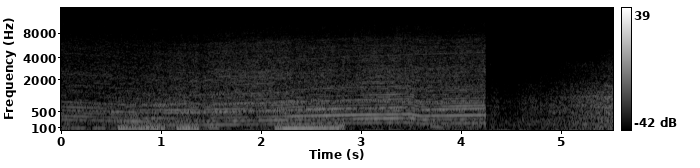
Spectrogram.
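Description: Onboard engine of a race car in a Horizon racing video game, revving hard through the gears with rising pitch sweeps, then cutting abruptly before building again, loud and close.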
